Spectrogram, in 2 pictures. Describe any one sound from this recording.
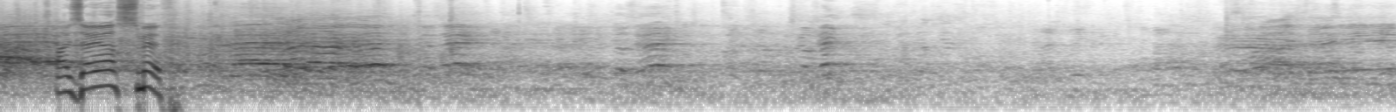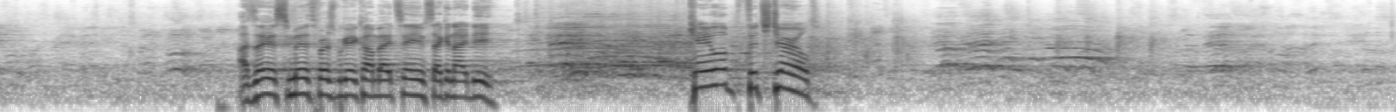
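A large crowd of young men chatters and calls out in a large hall.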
